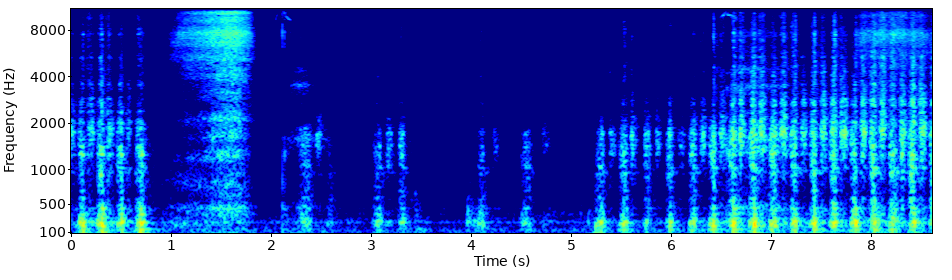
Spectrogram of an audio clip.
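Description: A coin scraping the coating off a scratch-off lottery ticket in quick, short back-and-forth strokes. There is a short hiss about a second in, then only a few light scrapes until the quick scratching resumes about five seconds in.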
